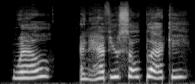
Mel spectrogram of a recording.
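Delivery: high, loud scolding mother; worried mother. Acted. Mother complaining to Jack about the cow, high and loud.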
